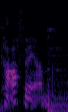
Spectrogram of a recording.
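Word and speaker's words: Kaufmann: Kaufman? I don't know. Dude, he's handsome. He looks like Ronald Reagan. It's pronounced Kaufman.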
